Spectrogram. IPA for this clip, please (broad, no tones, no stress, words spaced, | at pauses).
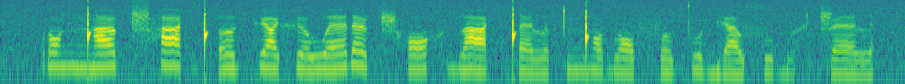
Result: ɾɔŋ͡ǃa ʈ͡ʂʰaǃʼə kʲɑxʲʌwɛ ɾɛʈ͡ʂʰɔx da ǃɛlətŋ͡ǃɔdɔ fə tʷʌɡʲa sʷʌbəxʈ͡ʂɛl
